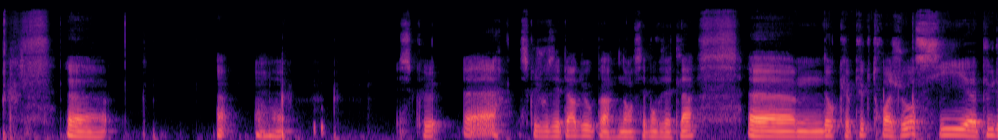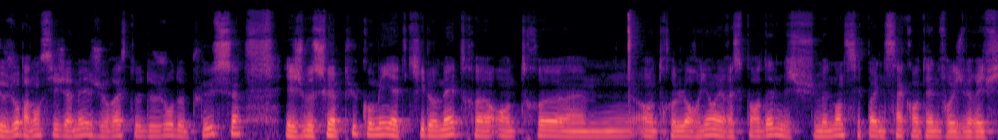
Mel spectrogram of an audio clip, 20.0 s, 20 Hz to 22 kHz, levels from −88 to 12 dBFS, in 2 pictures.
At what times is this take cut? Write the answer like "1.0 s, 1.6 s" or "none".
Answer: none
